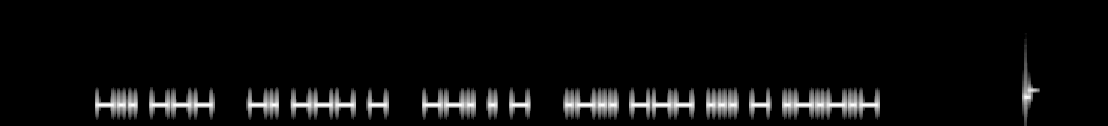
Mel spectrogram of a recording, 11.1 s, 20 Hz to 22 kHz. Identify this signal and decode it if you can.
Morse code, heard as a keyed tone, about 22 wpm, 700 Hz. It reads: DO NOT GET LOST.
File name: practice / 22wpm / Sentences with 3-Word Phrases - 22wpm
